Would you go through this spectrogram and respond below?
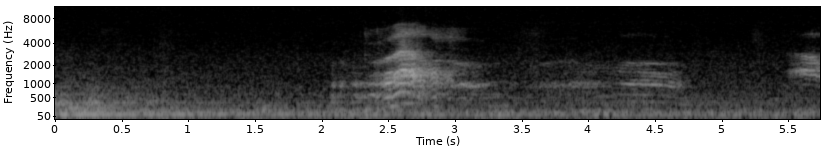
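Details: Kittens having dinner alongside adult cats indoors; a single loud, drawn-out meow rises and falls midway, followed by a few softer, shorter mews, over a low background hum.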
